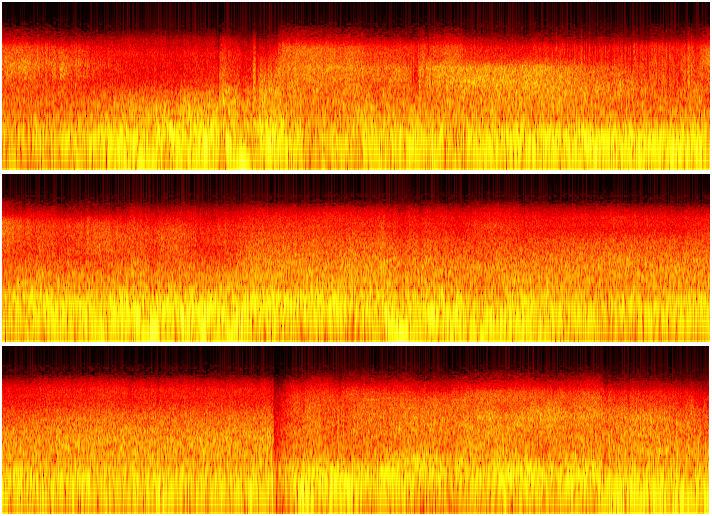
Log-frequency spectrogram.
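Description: Floodwater roars and churns loudly.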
